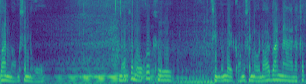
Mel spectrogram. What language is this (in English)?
Thai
